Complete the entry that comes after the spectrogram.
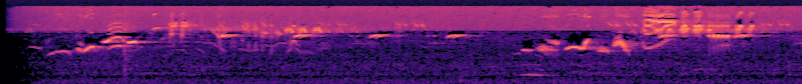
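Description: Songbirds singing and chirping: a short high note repeats at a steady pace, and there are quick runs of rising and falling chirps about a second in and again past the middle.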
